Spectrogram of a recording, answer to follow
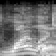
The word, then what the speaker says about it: lilac: be laylax or lilac it's lilacs by the way not only likes always pronounce it like the flower the lilac the lilac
